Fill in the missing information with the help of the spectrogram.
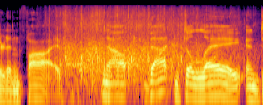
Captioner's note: applause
